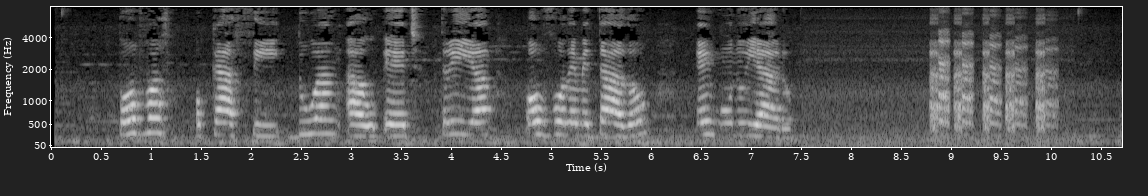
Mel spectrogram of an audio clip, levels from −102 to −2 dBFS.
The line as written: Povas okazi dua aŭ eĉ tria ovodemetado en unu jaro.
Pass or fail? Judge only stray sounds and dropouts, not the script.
fail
